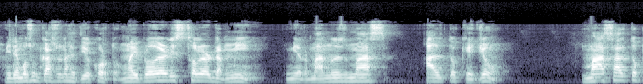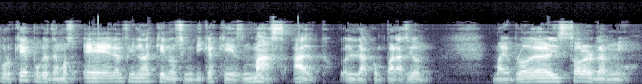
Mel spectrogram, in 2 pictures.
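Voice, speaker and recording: A man's voice: on the low side, normal speed, a bit bright. A man explains English grammar over slides, often checking in with tag questions. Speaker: English teacher. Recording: dull lo-fi recording.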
